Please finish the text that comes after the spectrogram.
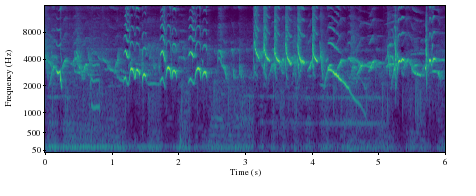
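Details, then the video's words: Oriental magpie-robin in gacor song full of isian phrases: sweet whistled notes and quick chips in clusters, a long gliding downward whistle midway, a faint low hum underneath. "kacer gacor KONSLET full isian"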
